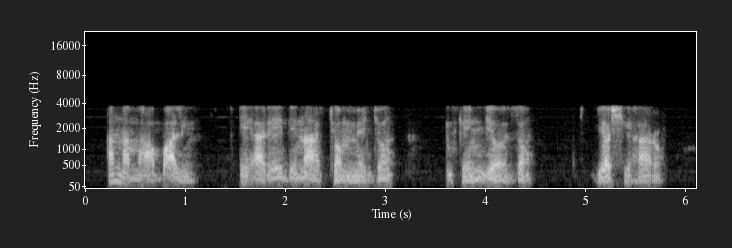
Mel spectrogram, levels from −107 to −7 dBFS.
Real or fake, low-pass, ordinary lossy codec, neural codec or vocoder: fake; 3.6 kHz; none; vocoder, 22.05 kHz, 80 mel bands, HiFi-GAN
